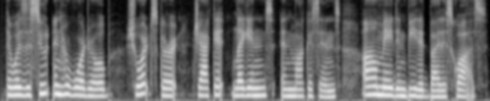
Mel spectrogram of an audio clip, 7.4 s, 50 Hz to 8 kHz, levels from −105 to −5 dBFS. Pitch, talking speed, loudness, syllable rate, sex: 210 Hz, 165 wpm, -16 LUFS, 4.5 syllables/s, female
